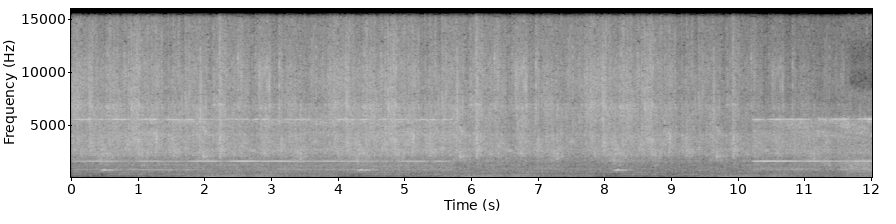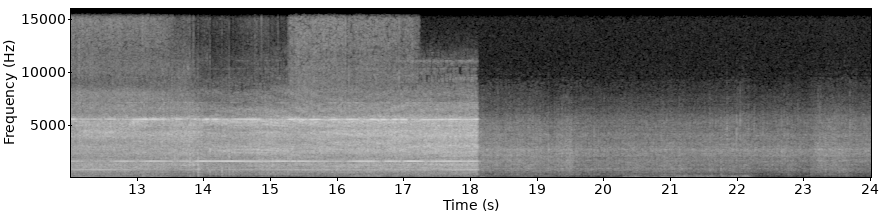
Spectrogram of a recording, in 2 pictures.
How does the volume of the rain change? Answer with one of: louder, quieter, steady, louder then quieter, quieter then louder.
quieter.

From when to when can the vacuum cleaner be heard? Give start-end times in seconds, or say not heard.
0.0-5.8, 10.2-18.1.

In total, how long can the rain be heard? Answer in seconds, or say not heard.
24 s.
